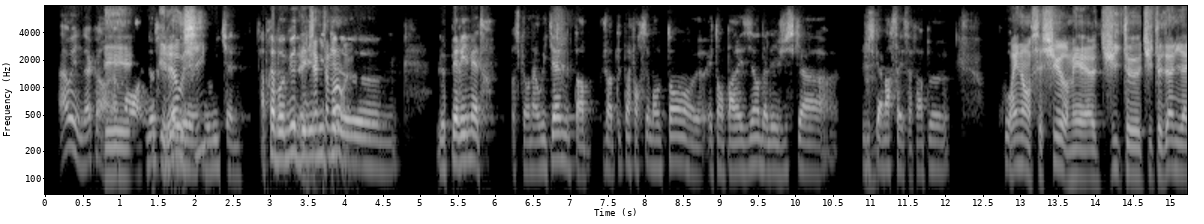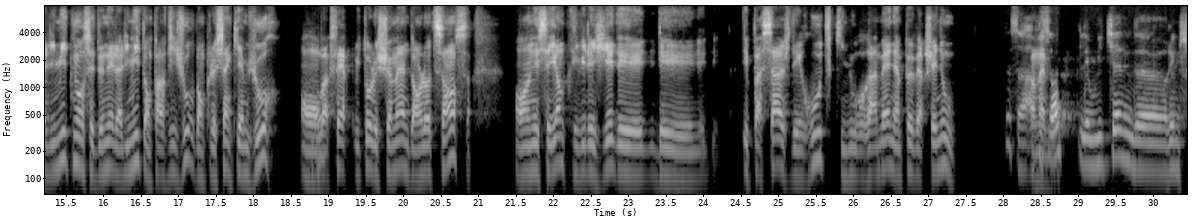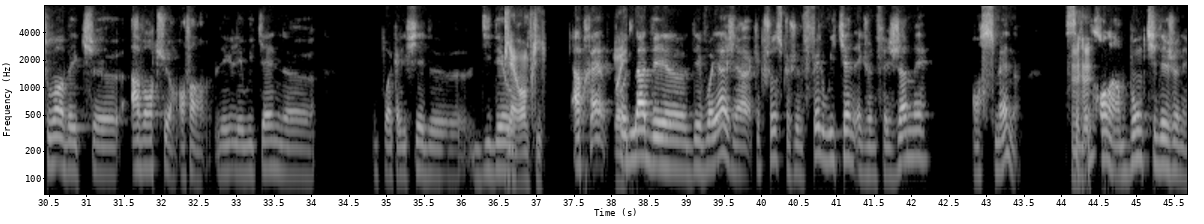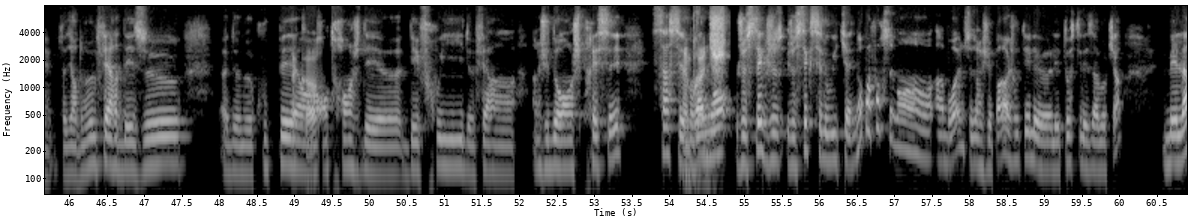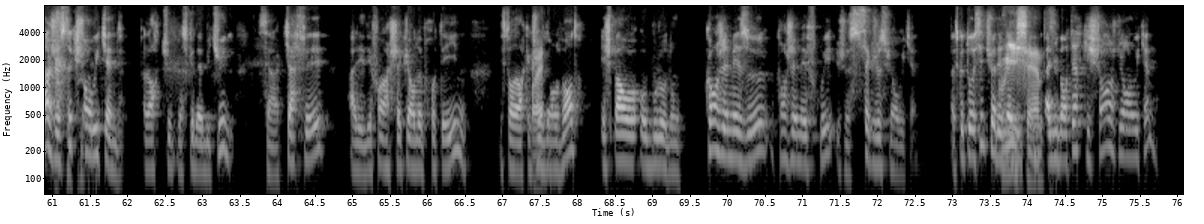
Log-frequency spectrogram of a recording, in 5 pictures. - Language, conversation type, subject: French, unstructured, Comment passes-tu ton temps libre le week-end ?
- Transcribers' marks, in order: other background noise; stressed: "jamais"; chuckle; stressed: "café"; stressed: "sais"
